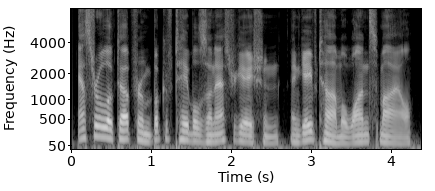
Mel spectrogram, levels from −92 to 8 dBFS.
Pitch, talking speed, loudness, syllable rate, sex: 110 Hz, 220 wpm, -19 LUFS, 5.7 syllables/s, male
